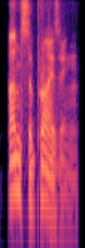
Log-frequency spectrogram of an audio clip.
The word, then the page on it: Unsurprising: British English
